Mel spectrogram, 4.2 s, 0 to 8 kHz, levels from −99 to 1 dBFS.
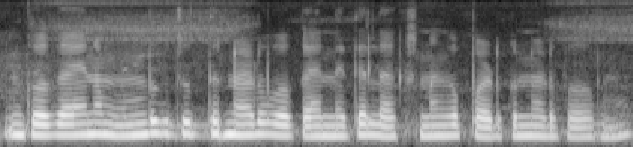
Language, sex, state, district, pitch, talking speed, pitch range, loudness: Telugu, female, Andhra Pradesh, Sri Satya Sai, 170 Hz, 100 wpm, 160-180 Hz, -15 LUFS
